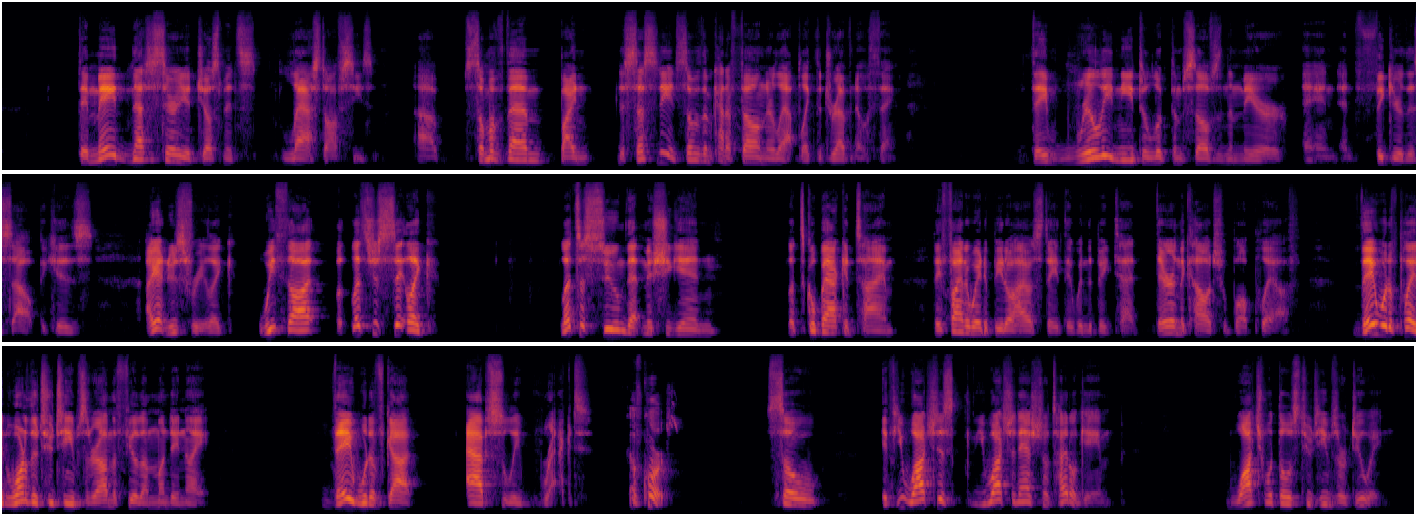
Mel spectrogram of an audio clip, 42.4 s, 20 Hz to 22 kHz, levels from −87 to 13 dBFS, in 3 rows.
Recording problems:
thin; somewhat; fading below 300 Hz

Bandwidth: 17 kHz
